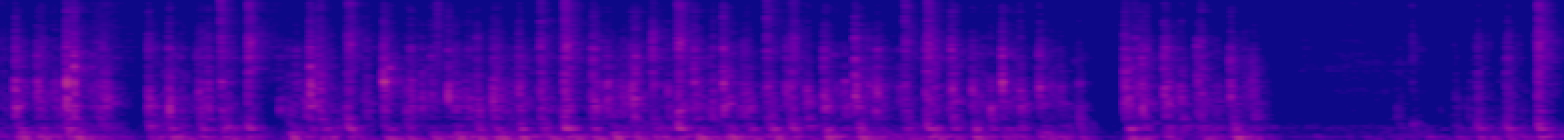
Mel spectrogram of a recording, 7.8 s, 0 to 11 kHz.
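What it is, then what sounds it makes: Plastic computer keyboard being typed on. Fingertips type and tap on the plastic keys of a full-size, off-white plastic Dreamcast computer keyboard resting on a wooden desk. Rapid, dense clacking carries a solid low thump and bright plastic clicks, with brief gaps near 0.7 and 5.5 seconds. The typing drops away to near quiet around 6.4 seconds before a few final taps.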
